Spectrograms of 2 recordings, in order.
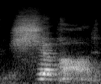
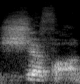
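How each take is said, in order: First: The middle consonant sounds like a p. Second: The middle consonant sounds like an f. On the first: The speaker calls it right. "the right pronunciation is shepherd" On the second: The speaker calls it wrong. "We hear some people pronouncing this word as shepherd"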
